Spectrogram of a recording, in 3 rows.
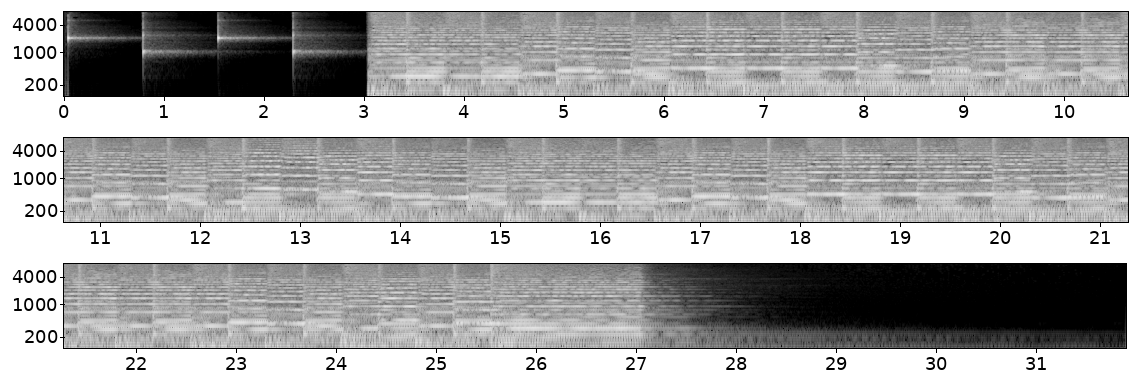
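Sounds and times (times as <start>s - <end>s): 
cancan music: 3.1s - 27.8s.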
